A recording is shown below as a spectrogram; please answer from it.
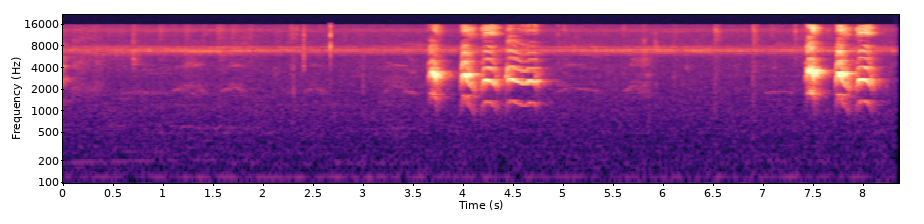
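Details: Yellow-crested Great Kiskadee giving loud, shrill calls: a run of four harsh, strident notes, then a shorter three-note burst a few seconds later, over a constant background hiss.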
